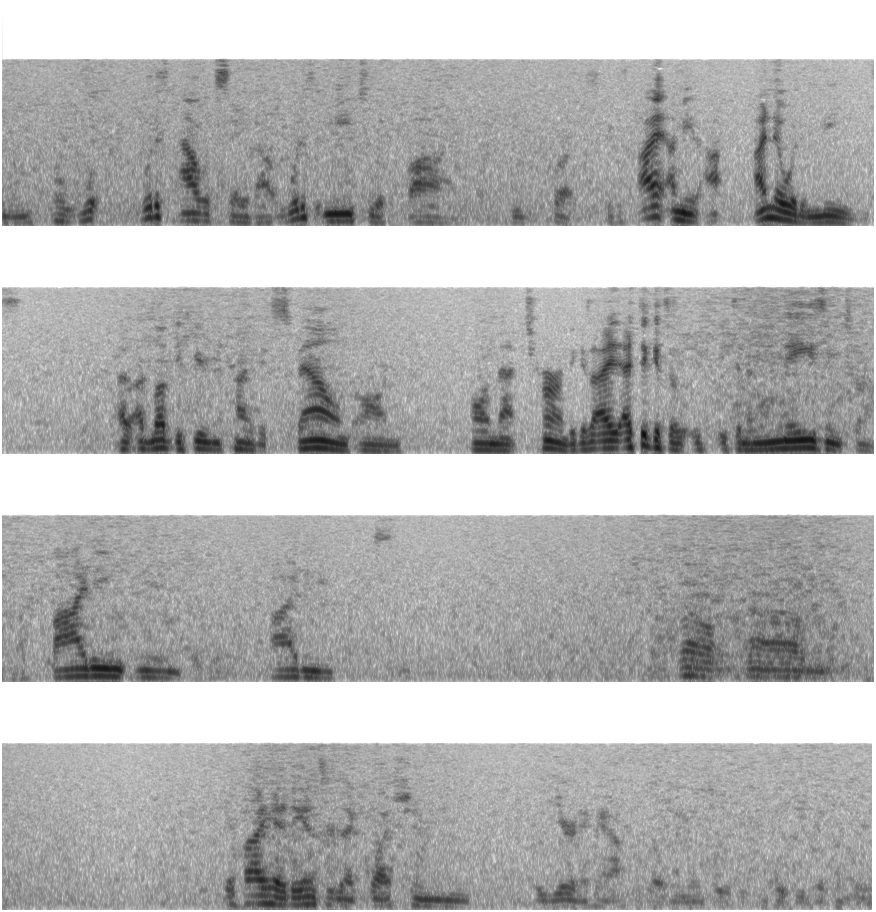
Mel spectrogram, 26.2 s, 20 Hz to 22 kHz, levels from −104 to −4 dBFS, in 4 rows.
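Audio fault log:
throughout: noise suppressor artifacts. The suppressor pulls down the bands it judges to be steady noise by about 21 dB, frame by frame. The room noise, about 10 dB below the speech, drops away in the gaps and returns under the speech, so the background pumps with the talker.
0.0–6.66 s, 7.39–9.53 s, 10.06–12.07 s, 12.66–13.49 s, 14.07–16.31 s, 18.15–19.28 s, 21.28–26.15 s: speech cut by the noise suppressor. In these spans the suppressor treats parts of the speech as noise and attenuates them with the background, by about 18 to 22 dB at the deepest points. Soft consonants, word endings and quieter stretches sound swallowed or faint. The affected portions add up to roughly 11 s, with the longest losses in the first and last spans.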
